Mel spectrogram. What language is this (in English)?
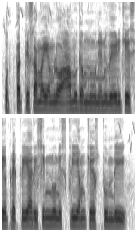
Telugu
